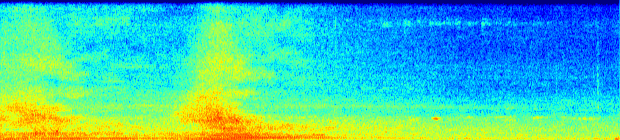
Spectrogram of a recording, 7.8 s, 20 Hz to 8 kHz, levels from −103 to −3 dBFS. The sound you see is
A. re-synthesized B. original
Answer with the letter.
B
